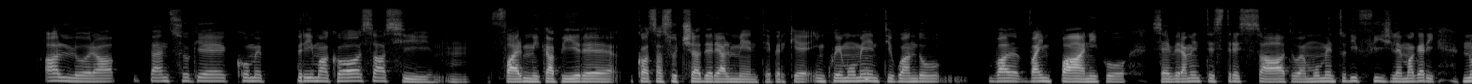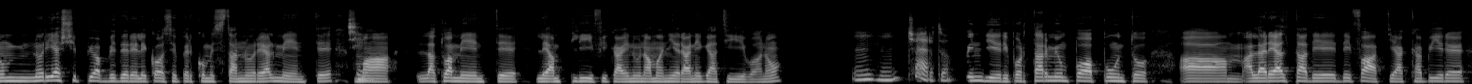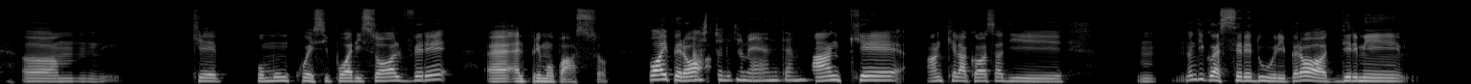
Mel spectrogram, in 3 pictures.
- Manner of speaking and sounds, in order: other background noise
- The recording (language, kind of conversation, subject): Italian, podcast, Come cerchi supporto da amici o dalla famiglia nei momenti difficili?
